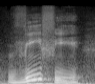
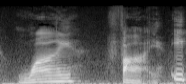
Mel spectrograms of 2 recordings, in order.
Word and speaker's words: Wi-Fi: z innego kraju i byś powiedział wi-fi A to myślę żeby nie wiedzieli co to jest to po angielsku co się wymawia i tutaj się wymawia literę i jako i Why I to wszystko na dzisiaj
